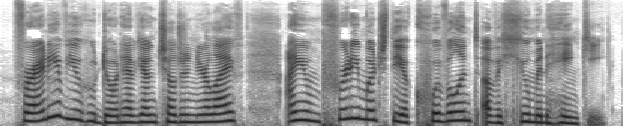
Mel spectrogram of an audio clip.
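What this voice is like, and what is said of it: Stuffy-nosed voice, Rhode Island accent. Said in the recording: “a stuffy-nosed Rhode Island accent.”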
